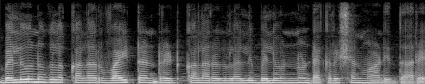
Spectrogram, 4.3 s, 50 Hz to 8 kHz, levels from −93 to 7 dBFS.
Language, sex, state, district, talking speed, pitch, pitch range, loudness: Kannada, female, Karnataka, Dakshina Kannada, 140 wpm, 200 Hz, 185-210 Hz, -16 LUFS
